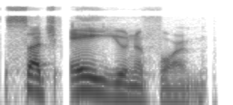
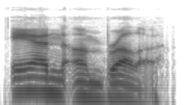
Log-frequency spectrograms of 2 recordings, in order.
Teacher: Because uniform is pronounced phonetically with a Y.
